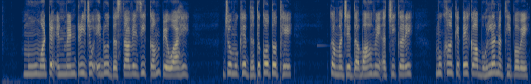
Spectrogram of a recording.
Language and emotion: Sindhi, fearful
